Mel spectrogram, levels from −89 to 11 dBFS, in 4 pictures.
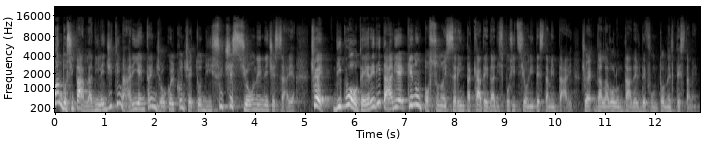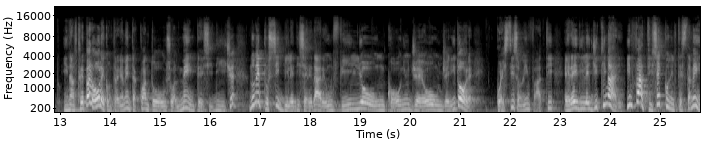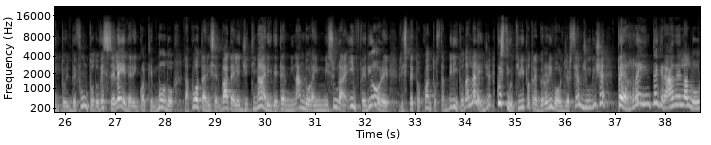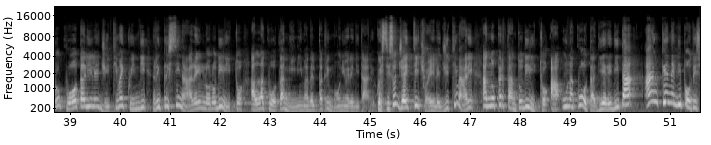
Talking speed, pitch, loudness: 145 wpm, 175 Hz, -21 LUFS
